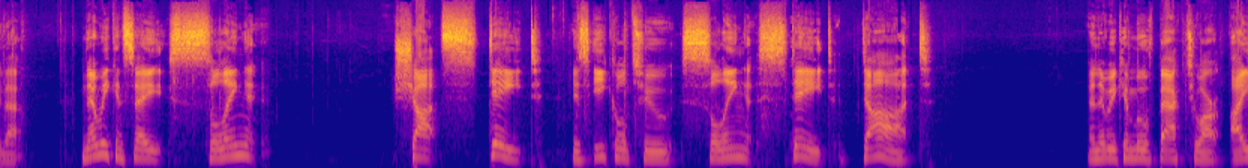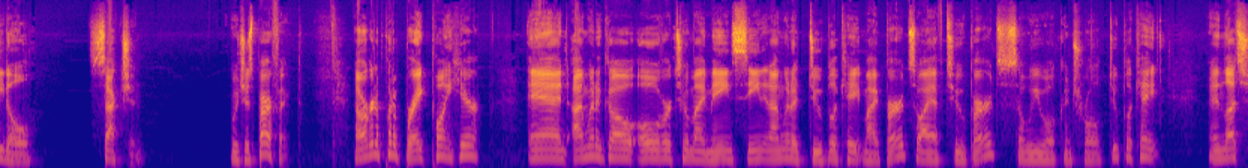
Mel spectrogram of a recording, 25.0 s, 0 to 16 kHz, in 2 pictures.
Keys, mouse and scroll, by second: 0.0-3.7 typing, 4.7 Return, 5.6-9.0 typing, 7.7 Return, 10.9-12.4 typing, 16.3 click, 19.3 click, 20.0 middle click, 20.2 middle click, 20.4 middle click, 20.5 middle click, 21.4 click, 23.1 ctrl+d.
